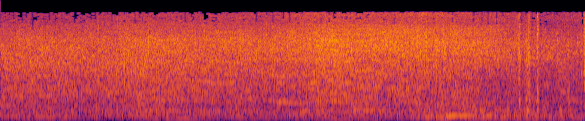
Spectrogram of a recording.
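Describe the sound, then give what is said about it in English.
A car engine hums steadily as a car with a driver, arranged to take a passenger to an address, drives along, with a constant wash of road noise and a slight swell in engine pitch toward the end. “We've arranged for a car to take you there.”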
